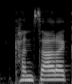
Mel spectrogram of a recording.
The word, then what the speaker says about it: cansada: So it's the only difference is an N, cansada, casada.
